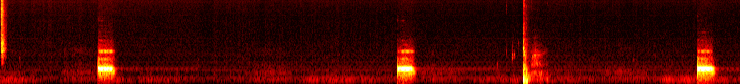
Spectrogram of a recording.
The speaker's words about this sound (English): We know his voice here, so yeah, we'll see if he see if he answers. Can you hear the the ring? Yep. Is it good? All right.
